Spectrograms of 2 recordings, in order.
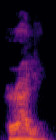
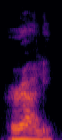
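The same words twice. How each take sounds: Both takes have the same delivery.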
